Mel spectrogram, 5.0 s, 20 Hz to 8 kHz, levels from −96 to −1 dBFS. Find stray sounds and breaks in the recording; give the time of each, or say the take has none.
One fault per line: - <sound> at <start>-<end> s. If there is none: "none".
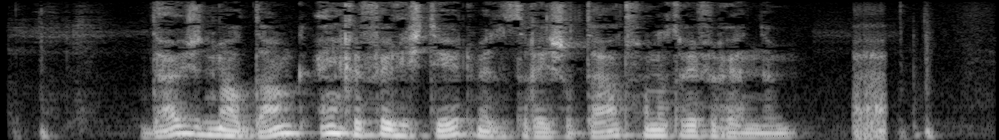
- laugh at 4.3-4.4 s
